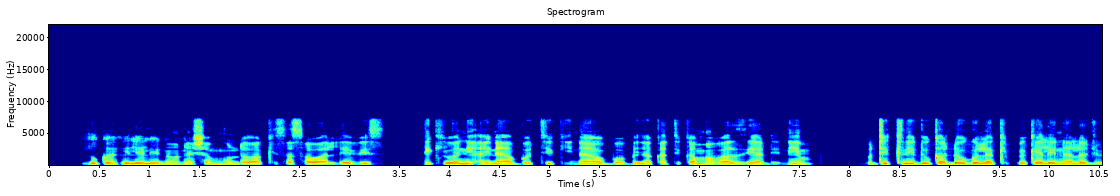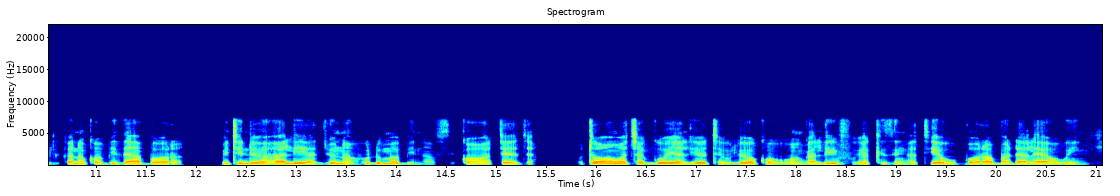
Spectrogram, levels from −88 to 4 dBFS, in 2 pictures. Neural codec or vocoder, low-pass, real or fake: none; 7.2 kHz; real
